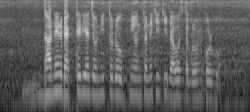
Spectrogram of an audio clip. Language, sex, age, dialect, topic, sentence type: Bengali, male, 18-24, Standard Colloquial, agriculture, question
